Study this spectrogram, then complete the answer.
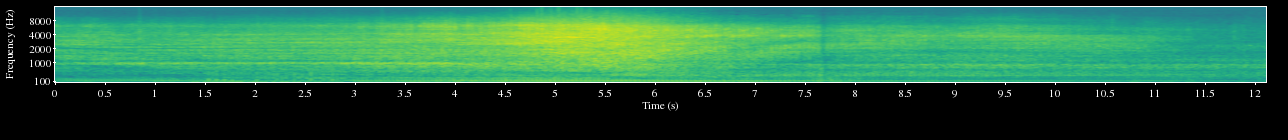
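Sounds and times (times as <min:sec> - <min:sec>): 
motorcycle: 0:00.0 - 0:12.1.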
